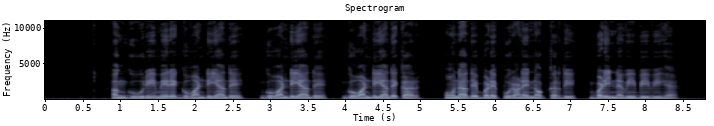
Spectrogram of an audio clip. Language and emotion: Punjabi, neutral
